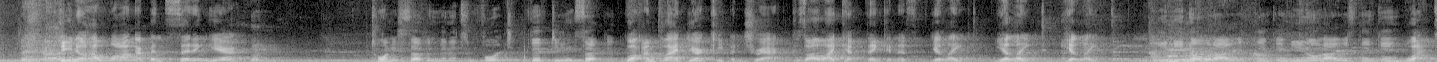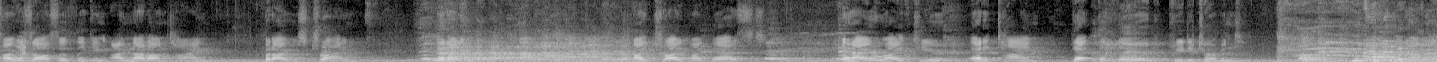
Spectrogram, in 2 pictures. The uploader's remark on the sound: Live at The Establishment. From our beautiful home, The Establishment in The District of Rock Island, IL!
